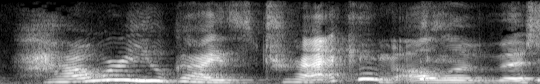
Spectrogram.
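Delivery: mock bewildered question; imitating bewilderment. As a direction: stretch it out like someone lost in the chatter. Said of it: "deer in the headlights".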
